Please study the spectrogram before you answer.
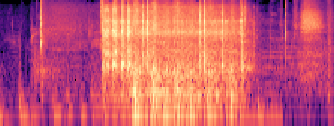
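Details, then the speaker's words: Honda Fireblade motorcycle engine fitted in a kei truck, first start attempts: starter whirrs, engine catches and roars under two seconds, then dies as soon as cranking stops; cause suspected, not confirmed. "soon as I turn the starter motor off nothing's really uh happening manage as soon as I turn it off it just cuts out"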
